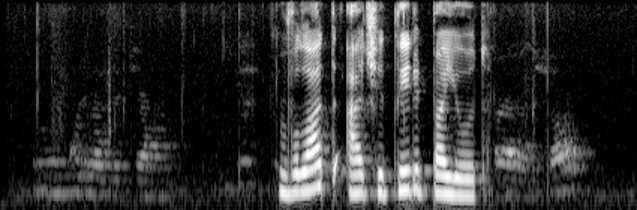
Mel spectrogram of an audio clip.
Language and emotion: Russian, neutral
